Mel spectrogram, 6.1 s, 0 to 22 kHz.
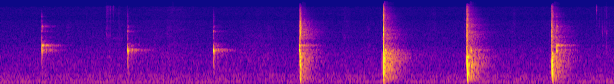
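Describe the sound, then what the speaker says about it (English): Single hand claps in a slow, steady rhythm during a trumpet-lesson rhythm exercise with a metronome at 70, seven sharp separate claps, the later ones louder and close by, with no talking. "let's clap this one."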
